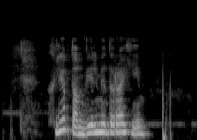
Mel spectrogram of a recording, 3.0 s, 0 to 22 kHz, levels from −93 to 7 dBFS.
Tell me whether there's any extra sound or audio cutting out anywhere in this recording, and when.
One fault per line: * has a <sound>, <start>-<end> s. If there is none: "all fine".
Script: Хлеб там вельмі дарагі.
all fine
